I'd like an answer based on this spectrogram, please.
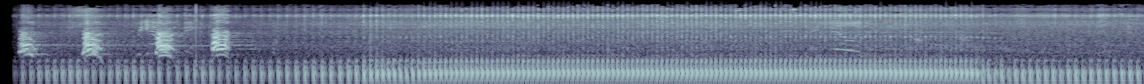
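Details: Kruz, a spoiled Doberman Pinscher who would rather ride than run through a puddle, lets out four loud, quick yelping barks in the first two seconds, then a motorcycle engine idles and revs steadily beneath people talking.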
